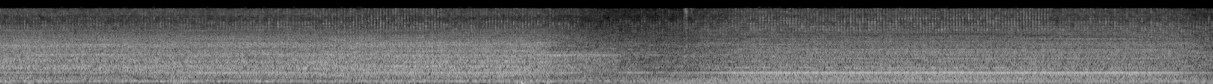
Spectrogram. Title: 2009 A6 3.0T timing chain rattle?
